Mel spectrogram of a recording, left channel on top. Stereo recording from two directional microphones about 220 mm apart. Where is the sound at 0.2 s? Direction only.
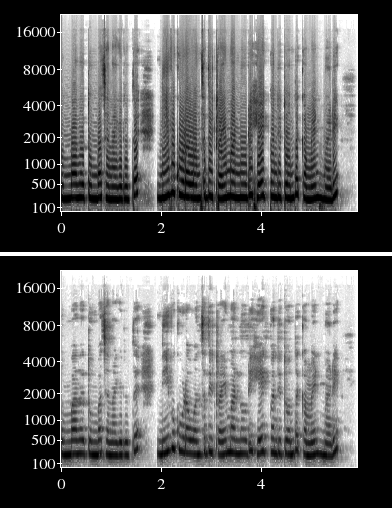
35° left (ahead or behind).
